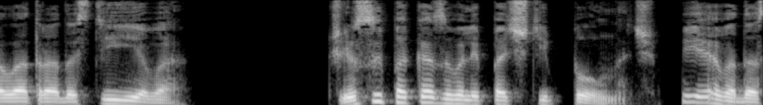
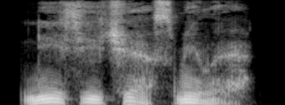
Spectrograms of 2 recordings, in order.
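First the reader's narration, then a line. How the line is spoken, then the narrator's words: Whisper. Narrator (Russian): прошептал Рич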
